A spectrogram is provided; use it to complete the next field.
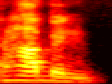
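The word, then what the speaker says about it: haben: যেটা বললেন এই যে হাবেন এ দেখেন এই হাবেন হাবেন হাবেন হাবেন মানে আছে এই যে দেখেন এইচটা আবার এইচটা এখানে হা উচ্চারণ আছে হাবেন আবার এখানে ইয়া ইয়া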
